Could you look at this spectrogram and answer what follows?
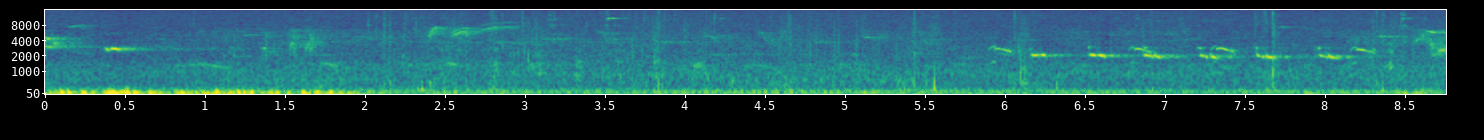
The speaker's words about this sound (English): song thrush.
